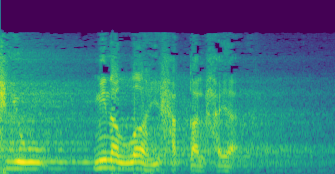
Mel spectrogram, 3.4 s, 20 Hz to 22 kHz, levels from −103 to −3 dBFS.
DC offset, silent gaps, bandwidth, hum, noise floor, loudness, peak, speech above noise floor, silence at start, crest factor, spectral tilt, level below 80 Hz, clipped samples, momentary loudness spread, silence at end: under 0.1%; none; 10.5 kHz; none; -37 dBFS; -12 LUFS; 0 dBFS; 26 dB; 0 s; 14 dB; -4.5 dB/octave; -44 dBFS; under 0.1%; 18 LU; 0.3 s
